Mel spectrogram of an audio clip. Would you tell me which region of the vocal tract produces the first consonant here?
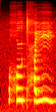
uvula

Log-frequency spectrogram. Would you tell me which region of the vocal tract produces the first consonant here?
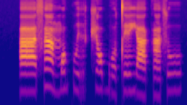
tongue tip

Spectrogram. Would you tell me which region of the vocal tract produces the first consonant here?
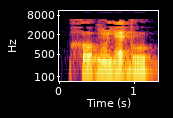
throat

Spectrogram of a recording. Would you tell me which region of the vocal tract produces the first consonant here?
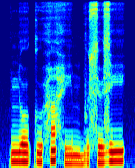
palate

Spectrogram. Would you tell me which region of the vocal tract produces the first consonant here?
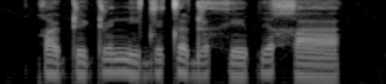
uvula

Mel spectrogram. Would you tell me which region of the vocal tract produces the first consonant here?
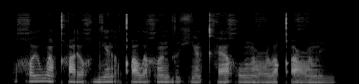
uvula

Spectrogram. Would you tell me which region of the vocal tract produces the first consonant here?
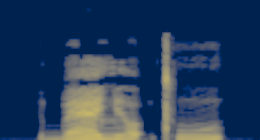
lips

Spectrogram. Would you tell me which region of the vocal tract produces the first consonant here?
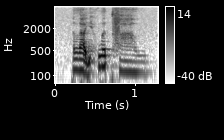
tongue tip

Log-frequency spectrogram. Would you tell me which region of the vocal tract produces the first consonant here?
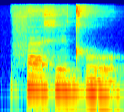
lips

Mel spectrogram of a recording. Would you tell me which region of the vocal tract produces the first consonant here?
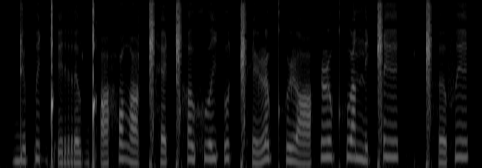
retroflex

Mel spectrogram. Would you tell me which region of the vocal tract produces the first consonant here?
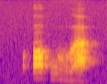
throat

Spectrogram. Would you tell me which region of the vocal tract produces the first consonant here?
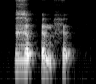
velum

